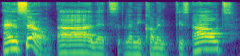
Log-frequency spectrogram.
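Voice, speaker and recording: A man's voice: on the high side, big pitch swings, measured pace, a bit bright. A young man leading a coding workshop, explaining each step in a friendly way with many fillers and restarts. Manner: friendly, talks through steps with frequent fillers and restarts. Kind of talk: live coding tutorial.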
